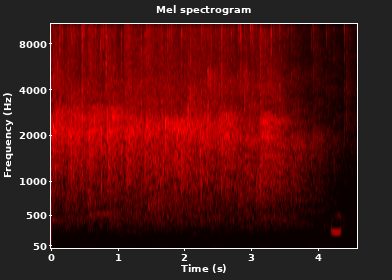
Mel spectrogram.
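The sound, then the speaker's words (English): A crowd claps steadily for fathers on Father's Day for several seconds, a dense, even patter of many hands that stays fairly subdued and never swells, with a brief vocal sound near the end. “The appreciation when it comes to the clapping wasn't as loud as Mother's Day.”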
